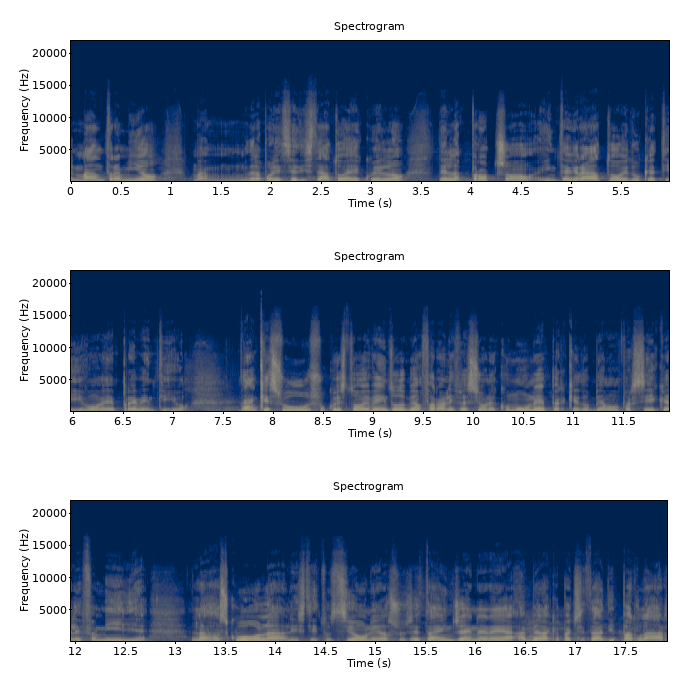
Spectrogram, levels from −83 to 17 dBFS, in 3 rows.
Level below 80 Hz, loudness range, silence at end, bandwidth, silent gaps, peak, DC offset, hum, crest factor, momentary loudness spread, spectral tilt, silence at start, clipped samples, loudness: -64 dBFS; 2 LU; 0 s; 15.5 kHz; none; -4 dBFS; under 0.1%; none; 24 dB; 8 LU; -4 dB/octave; 0 s; under 0.1%; -28 LUFS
